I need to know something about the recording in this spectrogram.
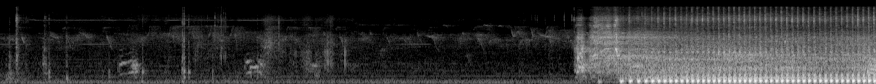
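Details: Yamaha Mio scooter that stuttered and died when throttled, after cleaning the throttle body and reassembly: quiet at first, then fires at about six seconds and settles into a steady, even, healthy idle.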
